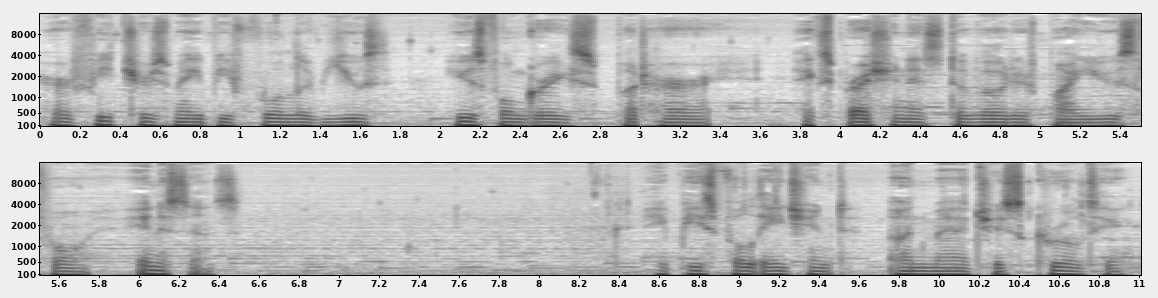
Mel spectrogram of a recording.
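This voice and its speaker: Male gaming host, read-along narration. Very flat, dark lowish voice, stumbles over words. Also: measured pace. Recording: faint music behind the voice. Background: game music.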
